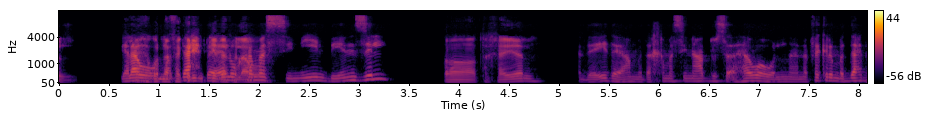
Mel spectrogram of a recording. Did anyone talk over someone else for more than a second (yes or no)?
yes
